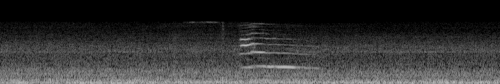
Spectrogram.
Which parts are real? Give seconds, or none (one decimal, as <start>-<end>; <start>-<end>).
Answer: 0.0-1.6; 3.7-5.0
